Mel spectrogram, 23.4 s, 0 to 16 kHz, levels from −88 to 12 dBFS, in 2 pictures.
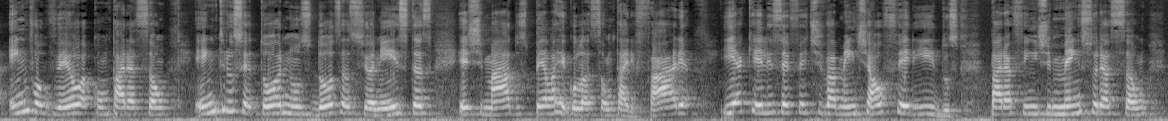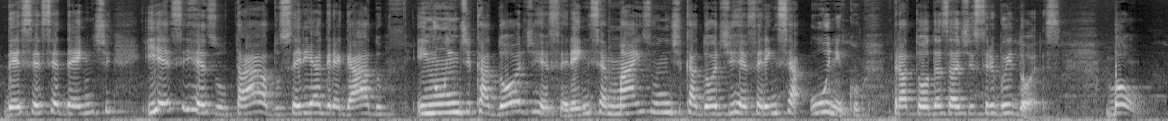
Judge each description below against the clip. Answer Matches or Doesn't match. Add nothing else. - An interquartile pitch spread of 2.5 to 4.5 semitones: Doesn't match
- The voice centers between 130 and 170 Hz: Doesn't match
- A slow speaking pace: Matches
